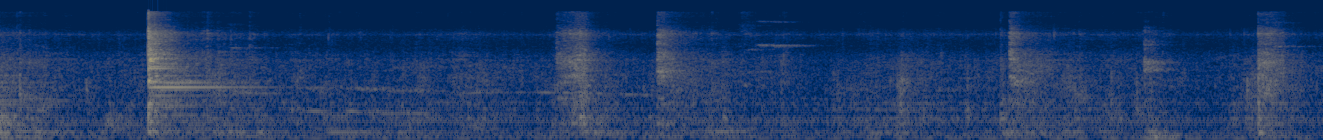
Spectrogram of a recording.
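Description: Metal spatula knocking and scraping against a metal wok while stir-frying greens and tofu. One loud clang that rings on briefly comes about a second in, followed by several lighter knocks.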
